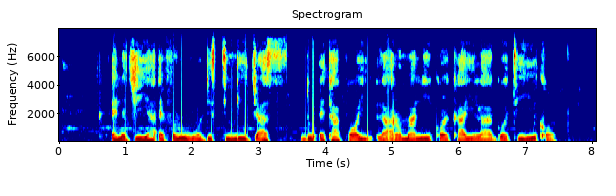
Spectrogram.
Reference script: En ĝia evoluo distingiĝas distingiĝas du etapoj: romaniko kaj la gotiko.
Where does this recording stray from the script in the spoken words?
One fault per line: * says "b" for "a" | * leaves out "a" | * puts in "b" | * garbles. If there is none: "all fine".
* leaves out "distingiĝas"
* puts in "la"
